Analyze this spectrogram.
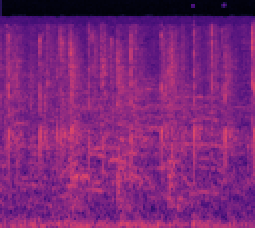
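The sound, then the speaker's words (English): A Raiders baseball crowd fires up after a play with a dense, steady roar of cheering voices and clapping that holds at an even, loud level throughout. “Well, that definitely has fired up the Raider crowd.”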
